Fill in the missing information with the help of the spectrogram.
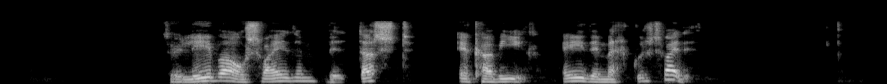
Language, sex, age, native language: Icelandic, male, 50-59, Icelandic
